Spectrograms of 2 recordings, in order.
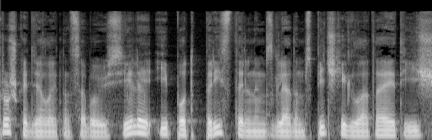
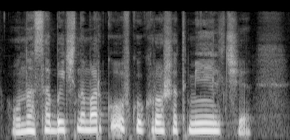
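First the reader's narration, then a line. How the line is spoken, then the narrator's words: Frightened squeak, small animal. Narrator (Russian): испуганно пищит зверушка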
